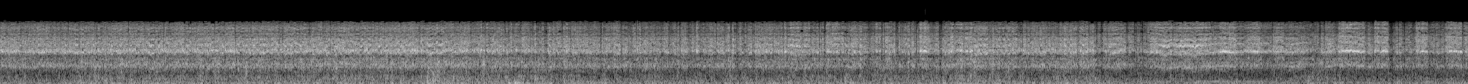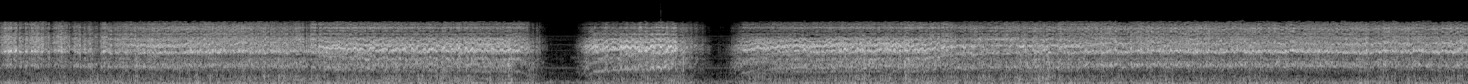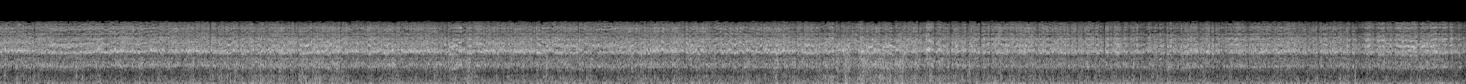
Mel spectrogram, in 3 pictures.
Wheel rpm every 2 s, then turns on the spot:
230, 230, 230, 230, 230, 230, 230, 230, 210, 150, 100, 190, 220, 230, 230, 230, 230, 220, 230, 230, 230, 210.
none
